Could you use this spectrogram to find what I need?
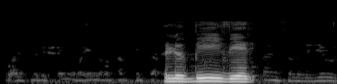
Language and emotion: Russian, neutral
